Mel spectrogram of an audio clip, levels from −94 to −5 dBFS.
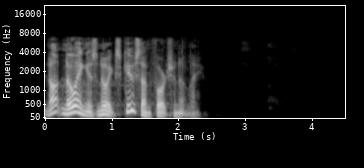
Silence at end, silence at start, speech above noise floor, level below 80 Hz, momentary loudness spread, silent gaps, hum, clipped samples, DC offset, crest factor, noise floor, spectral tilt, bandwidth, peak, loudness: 2.2 s; 0 s; 61 dB; -66 dBFS; 14 LU; none; none; under 0.1%; under 0.1%; 20 dB; -85 dBFS; -6 dB/octave; 7.2 kHz; -6 dBFS; -24 LUFS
